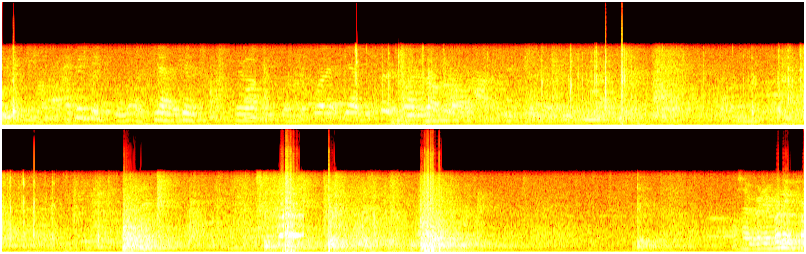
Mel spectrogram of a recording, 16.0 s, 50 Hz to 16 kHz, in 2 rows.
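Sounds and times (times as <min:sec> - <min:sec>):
loud bangs and thuds: 0:09.2 - 0:09.9, 0:10.6 - 0:13.0.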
